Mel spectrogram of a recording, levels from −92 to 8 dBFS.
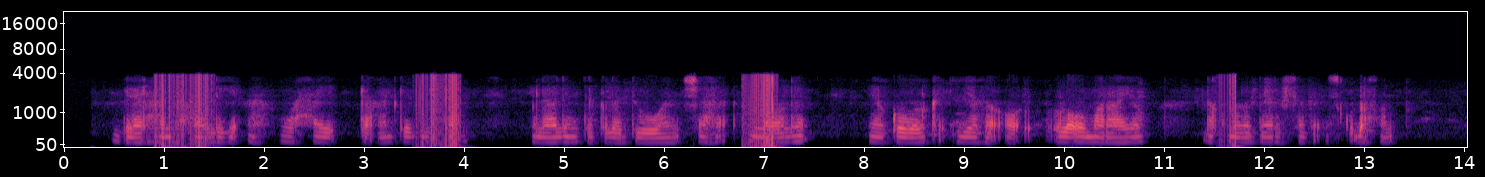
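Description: Bit errors on a digital phone line crackle through the sound at 0.90 to 1.51 s, 3.49 to 3.98 s, 6.78 to 7.14 s and 11.52 to 11.72 s. Flipped bits corrupt single samples, roughly 1.5 bits in a hundred in the first three bursts and one in a hundred in the last. Sign or high-bit hits give sharp ticks over the narrowband telephone audio.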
